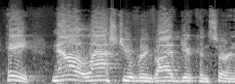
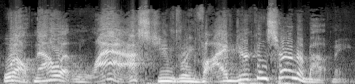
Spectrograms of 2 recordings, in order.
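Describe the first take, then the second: First: Said in the usual way. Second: A snide, grudging "Well, now at last"; resentful, sarcastic tone. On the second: Shown as a demonstration. Pastor mocking the wrong attitude of Paul's thanks, sarcastic. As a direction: lean on "about me" like a complaint. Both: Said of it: "that wasn't the attitude".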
